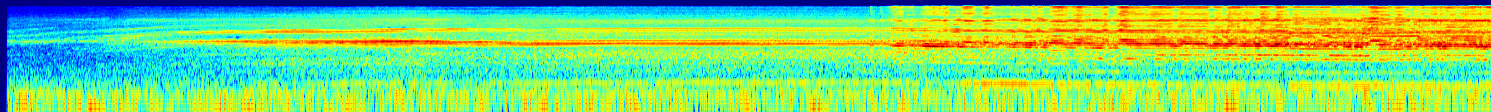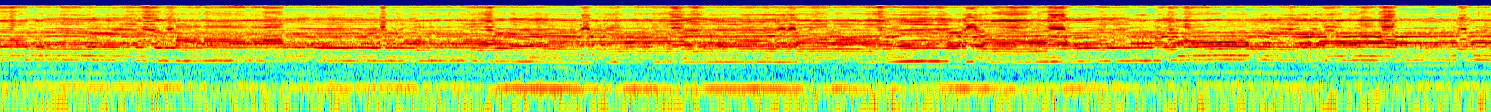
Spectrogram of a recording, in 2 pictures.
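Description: Dremel rotary tool with a cutting wheel spinning up to a steady high whine, then, about nine seconds in, biting into the metal motor shaft and adding a loud, harsh grinding hiss as it cuts a pulley notch.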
